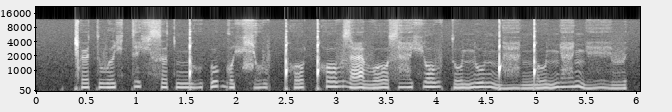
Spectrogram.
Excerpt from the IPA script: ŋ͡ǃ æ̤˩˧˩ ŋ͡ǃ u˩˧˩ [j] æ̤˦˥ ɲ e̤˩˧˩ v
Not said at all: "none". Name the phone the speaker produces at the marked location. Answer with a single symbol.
ɲ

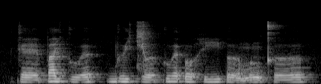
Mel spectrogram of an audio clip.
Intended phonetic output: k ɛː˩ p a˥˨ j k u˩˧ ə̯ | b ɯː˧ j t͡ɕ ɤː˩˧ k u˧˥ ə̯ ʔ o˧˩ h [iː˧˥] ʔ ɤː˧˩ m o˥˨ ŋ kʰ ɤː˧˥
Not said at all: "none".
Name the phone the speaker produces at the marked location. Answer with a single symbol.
iː˧˥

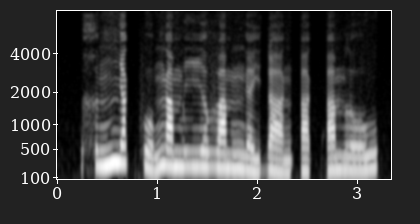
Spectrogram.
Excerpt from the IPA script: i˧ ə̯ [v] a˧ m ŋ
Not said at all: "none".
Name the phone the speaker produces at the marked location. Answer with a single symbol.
v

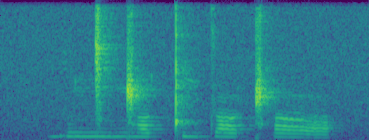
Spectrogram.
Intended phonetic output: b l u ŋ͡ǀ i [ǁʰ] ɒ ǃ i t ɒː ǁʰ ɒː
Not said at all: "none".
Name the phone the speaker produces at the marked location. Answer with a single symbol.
ŋ͡ǁ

